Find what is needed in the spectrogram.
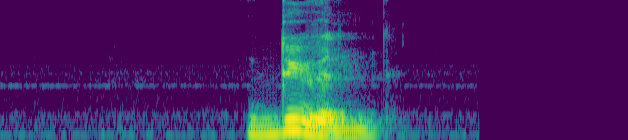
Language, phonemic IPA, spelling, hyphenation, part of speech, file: Dutch, /ˈdyu̯ə(n)/, duwen, du‧wen, verb, Nl-duwen.ogg
- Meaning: to push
